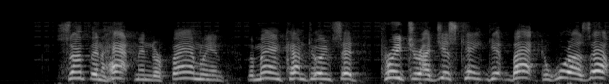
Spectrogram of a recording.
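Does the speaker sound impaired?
No.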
